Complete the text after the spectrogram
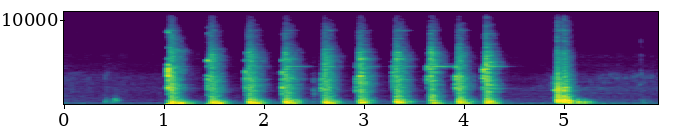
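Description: A hammer taps quickly and repeatedly on metal.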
